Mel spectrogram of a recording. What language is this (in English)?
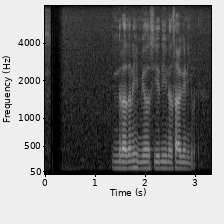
Sinhala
